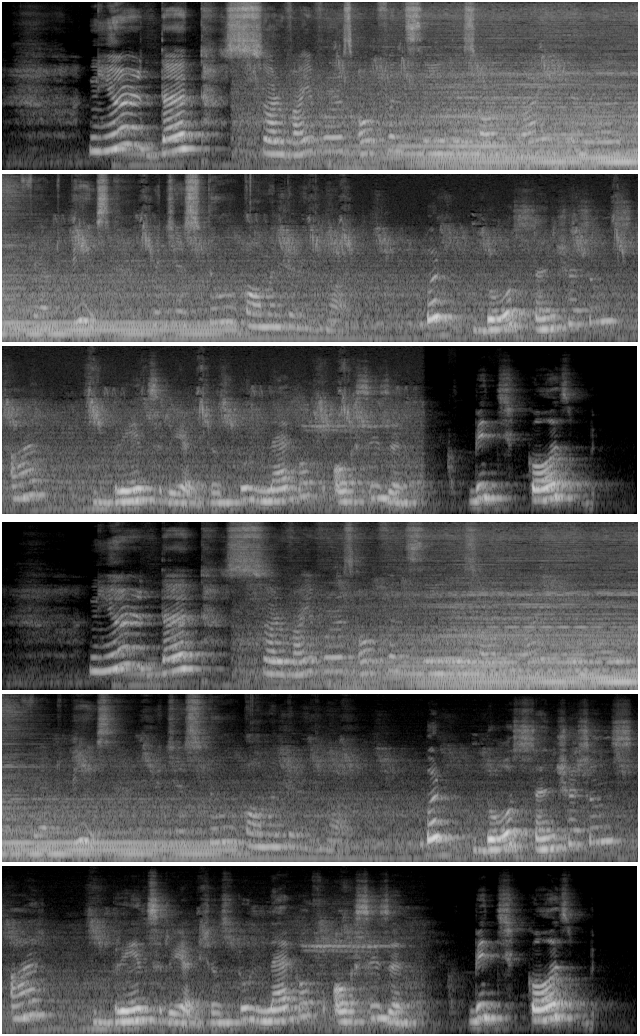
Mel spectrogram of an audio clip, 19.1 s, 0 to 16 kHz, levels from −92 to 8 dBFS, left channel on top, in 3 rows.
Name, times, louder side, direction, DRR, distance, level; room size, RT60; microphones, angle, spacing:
voice 1, 0.1-9.9, left 3 dB, 40° left, 1.1 m, -28 dB
sound 1, 1.1-1.8 2.4-2.5 2.8-8.7, equal, 10° left, 0.9 m, -27 dB
sound 2, 2.3-17.0, left 5 dB, 70° left, 1.1 m, -37 dB
voice 2, 10.5-13.3 13.6-16.9 17.4-18.6, right 2 dB, 10° right, 0.3 m, -23 dB
12.0 x 10.0 x 5.0 m
head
